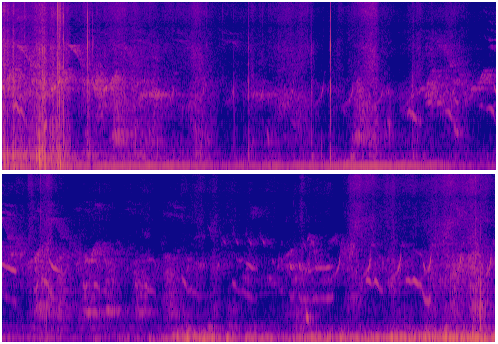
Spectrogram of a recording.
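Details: Boston Terrier puppies from Wiggle's litter give many short, high, squeaky whimpers that rise and fall, scattered quickly and unevenly through the clip, over a steady low hum and a deeper rumble near the end.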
